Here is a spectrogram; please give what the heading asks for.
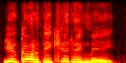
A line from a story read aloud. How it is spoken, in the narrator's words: Michael Cole went out of his way to try and ruin that for me by shouting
